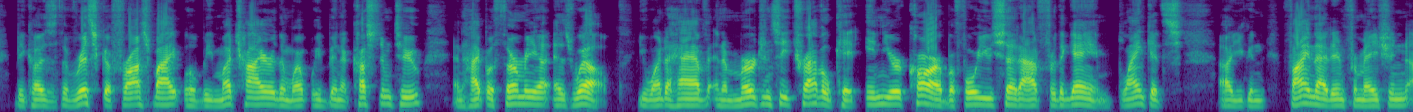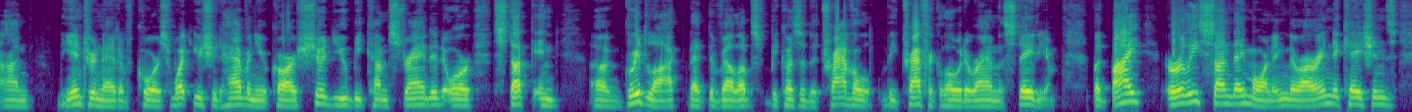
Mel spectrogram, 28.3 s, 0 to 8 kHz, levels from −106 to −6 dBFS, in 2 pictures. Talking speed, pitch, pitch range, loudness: 180 wpm, 130 Hz, 115-140 Hz, -24 LUFS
